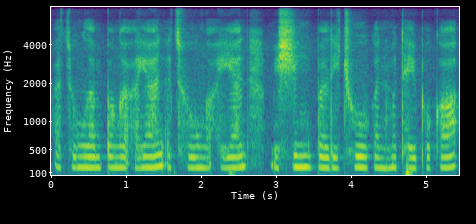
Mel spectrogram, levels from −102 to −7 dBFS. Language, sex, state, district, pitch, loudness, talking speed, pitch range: Mizo, female, Mizoram, Aizawl, 185 Hz, -18 LUFS, 165 wpm, 185-190 Hz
